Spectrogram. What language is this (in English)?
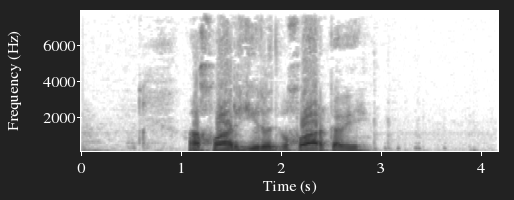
Ormuri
